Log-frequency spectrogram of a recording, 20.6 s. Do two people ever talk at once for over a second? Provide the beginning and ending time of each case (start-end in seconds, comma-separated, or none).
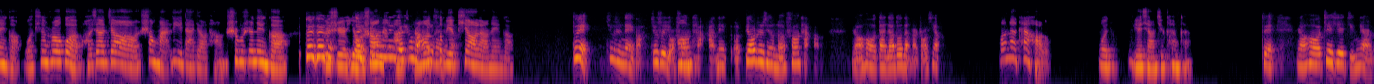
4.8-6.9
